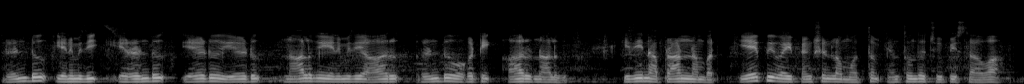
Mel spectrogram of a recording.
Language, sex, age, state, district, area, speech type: Telugu, male, 45-60, Andhra Pradesh, Sri Balaji, urban, read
